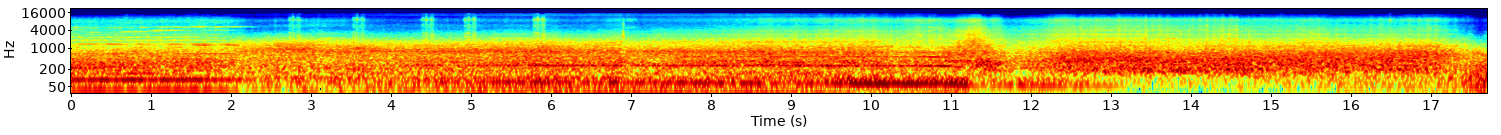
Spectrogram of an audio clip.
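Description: MBTA commuter train approaching and passing close beneath, a steady low rumble with a few clicks as it nears, turning about eleven seconds in to a louder rushing noise of the cars going by. A steady pitched tone opens the sound and stops about two seconds in.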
